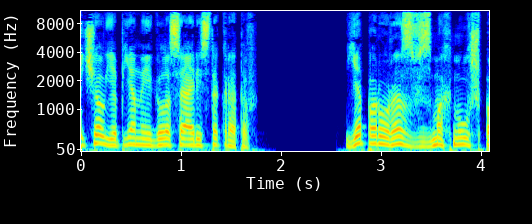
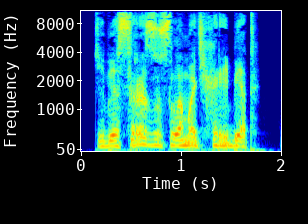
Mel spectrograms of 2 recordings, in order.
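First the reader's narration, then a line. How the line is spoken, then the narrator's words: Beast growling. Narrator (Russian): зарычал зверь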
